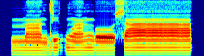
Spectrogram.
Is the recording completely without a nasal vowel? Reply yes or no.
no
